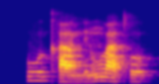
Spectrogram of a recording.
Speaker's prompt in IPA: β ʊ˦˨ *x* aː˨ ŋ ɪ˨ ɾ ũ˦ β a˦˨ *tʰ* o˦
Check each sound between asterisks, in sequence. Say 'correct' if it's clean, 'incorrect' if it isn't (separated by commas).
incorrect, correct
